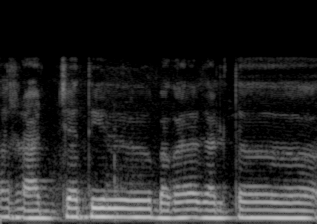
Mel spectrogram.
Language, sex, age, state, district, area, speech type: Marathi, male, 18-30, Maharashtra, Raigad, urban, spontaneous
